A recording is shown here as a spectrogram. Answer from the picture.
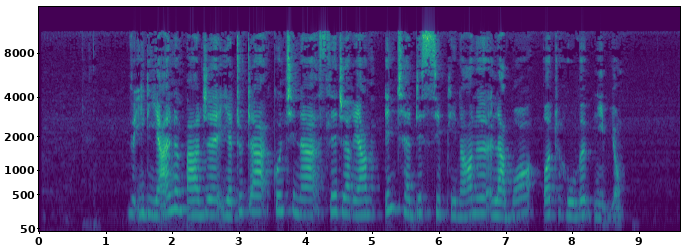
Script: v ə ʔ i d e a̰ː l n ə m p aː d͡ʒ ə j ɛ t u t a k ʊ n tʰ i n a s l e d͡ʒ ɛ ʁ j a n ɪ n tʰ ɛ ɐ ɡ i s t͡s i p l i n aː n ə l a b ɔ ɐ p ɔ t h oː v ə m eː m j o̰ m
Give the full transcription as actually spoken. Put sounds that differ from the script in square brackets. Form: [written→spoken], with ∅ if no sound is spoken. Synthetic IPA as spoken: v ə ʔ i d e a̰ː l n ə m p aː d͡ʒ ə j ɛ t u t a k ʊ n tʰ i n a s l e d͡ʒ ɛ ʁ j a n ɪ n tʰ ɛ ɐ [ɡ→d] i s t͡s i p l i n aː n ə l a b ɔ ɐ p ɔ t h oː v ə [m→n] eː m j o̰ m

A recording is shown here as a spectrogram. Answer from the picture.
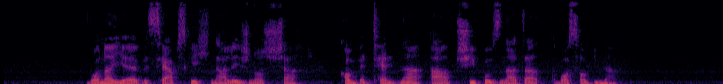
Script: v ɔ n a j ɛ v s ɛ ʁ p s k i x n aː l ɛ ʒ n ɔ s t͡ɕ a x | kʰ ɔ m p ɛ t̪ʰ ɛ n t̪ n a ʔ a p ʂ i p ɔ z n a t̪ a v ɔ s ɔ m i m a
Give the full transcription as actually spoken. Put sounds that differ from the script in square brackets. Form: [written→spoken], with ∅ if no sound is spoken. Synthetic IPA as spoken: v ɔ n a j ɛ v s ɛ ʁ p s k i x n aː l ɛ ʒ n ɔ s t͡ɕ a x | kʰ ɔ m p ɛ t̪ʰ ɛ n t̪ n a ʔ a p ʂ i p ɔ z n a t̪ a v ɔ s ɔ [m→b] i [m→n] a

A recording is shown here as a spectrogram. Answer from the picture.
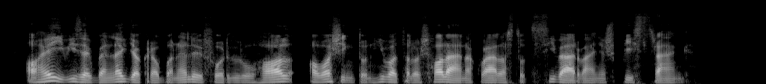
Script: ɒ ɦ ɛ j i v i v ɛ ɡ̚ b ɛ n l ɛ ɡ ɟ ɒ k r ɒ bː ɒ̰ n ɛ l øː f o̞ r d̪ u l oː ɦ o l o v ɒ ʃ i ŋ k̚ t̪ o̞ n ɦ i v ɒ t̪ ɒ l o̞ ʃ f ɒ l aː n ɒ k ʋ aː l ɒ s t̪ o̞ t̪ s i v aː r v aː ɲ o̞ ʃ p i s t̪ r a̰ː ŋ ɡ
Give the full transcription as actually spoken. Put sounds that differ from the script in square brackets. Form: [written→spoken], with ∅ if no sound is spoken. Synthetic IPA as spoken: ɒ ɦ ɛ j i v i [v→z] ɛ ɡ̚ b ɛ n l ɛ ɡ ɟ ɒ k r ɒ bː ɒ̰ n ɛ l øː f o̞ r d̪ u l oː ɦ [o→ɒ] l [o→ɒ] v ɒ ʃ i ŋ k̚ t̪ o̞ n ɦ i v ɒ t̪ ɒ l o̞ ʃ [f→h] ɒ l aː n ɒ k ʋ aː l ɒ s t̪ o̞ t̪ s i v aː r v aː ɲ o̞ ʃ p i s t̪ r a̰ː ŋ ɡ

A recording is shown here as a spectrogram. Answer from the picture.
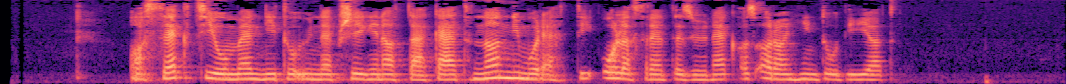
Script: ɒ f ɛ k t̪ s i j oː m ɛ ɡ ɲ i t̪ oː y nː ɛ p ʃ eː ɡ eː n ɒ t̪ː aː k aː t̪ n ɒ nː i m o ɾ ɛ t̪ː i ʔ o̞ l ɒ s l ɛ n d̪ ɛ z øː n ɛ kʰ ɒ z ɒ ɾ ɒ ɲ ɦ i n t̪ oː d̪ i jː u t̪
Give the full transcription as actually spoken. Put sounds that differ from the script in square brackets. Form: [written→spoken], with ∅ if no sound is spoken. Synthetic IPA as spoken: ɒ [f→s] ɛ k t̪ s i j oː m ɛ ɡ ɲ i t̪ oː y nː ɛ p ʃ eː ɡ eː n ɒ t̪ː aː k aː t̪ n ɒ nː i m o ɾ ɛ t̪ː i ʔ o̞ l ɒ s [l→r] ɛ n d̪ ɛ z øː n ɛ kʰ ɒ z ɒ ɾ ɒ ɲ ɦ i n t̪ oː d̪ i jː [u→ɒ] t̪

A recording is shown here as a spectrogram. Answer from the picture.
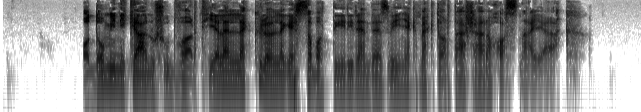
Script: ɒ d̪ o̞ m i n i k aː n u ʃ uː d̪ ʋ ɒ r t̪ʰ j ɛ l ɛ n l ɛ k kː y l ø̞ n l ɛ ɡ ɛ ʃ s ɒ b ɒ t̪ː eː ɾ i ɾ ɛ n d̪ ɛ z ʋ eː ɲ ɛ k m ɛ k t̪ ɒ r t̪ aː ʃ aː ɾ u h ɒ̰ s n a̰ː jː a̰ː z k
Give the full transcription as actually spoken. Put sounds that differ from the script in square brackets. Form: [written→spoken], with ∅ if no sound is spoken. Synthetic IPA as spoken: ɒ d̪ o̞ m i n i k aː n u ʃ [uː→u] d̪ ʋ ɒ r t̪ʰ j ɛ l ɛ n l ɛ k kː y l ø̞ n l ɛ ɡ ɛ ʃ s ɒ b ɒ t̪ː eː ɾ i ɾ ɛ n d̪ ɛ z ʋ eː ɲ ɛ k m ɛ k t̪ ɒ r t̪ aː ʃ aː ɾ [u→ɒ] h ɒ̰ s n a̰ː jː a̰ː [z→∅] k

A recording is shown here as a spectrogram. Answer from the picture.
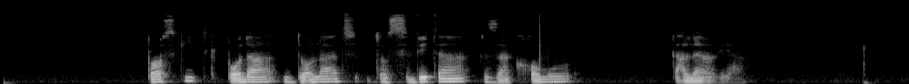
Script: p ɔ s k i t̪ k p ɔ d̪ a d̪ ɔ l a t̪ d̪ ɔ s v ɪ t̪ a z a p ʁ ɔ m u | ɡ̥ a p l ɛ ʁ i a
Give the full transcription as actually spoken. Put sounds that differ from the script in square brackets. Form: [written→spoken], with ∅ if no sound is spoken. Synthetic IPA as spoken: p ɔ s k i t̪ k p ɔ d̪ a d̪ ɔ l a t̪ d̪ ɔ s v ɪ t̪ a z a [p→k] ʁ ɔ m u | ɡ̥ a [p→∅] l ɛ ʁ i a

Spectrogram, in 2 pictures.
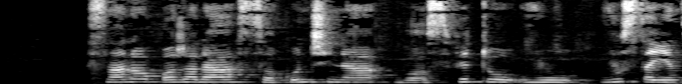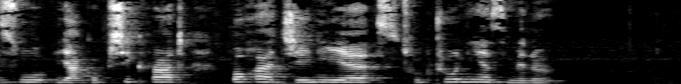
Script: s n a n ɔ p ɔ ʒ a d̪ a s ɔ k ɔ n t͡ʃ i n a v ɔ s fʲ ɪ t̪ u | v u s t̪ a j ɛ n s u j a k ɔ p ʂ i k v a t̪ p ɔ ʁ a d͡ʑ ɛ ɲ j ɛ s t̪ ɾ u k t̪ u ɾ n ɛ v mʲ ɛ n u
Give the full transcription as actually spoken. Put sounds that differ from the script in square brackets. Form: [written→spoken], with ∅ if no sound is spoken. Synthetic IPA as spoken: s n a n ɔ p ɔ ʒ a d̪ a s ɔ k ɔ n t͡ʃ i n a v ɔ s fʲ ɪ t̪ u | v u s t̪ a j ɛ n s u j a k ɔ p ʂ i k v a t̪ p ɔ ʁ a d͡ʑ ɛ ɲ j ɛ s t̪ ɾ u k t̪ u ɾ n ɛ [v→z] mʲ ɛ n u

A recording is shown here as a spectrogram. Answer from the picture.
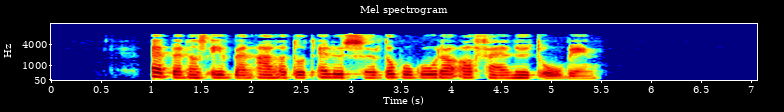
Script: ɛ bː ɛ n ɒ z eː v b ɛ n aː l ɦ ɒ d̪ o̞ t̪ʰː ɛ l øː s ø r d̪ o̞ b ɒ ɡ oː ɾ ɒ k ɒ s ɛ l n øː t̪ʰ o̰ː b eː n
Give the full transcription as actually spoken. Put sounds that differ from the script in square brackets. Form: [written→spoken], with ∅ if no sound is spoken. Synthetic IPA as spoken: ɛ bː ɛ n ɒ z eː v b ɛ n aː l ɦ ɒ [d̪→t̪] o̞ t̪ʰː ɛ l øː s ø r d̪ o̞ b [ɒ→o] ɡ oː ɾ ɒ [k→ʔ] ɒ [s→f] ɛ l n øː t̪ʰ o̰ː b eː n

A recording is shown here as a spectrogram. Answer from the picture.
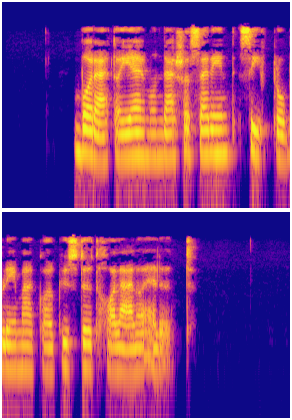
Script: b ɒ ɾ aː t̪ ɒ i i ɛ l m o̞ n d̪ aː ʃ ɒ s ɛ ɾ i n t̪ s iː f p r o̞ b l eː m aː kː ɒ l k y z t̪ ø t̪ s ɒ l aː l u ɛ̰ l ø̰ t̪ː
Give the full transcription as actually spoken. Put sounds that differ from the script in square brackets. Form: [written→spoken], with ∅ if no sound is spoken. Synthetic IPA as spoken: b ɒ ɾ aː t̪ ɒ [i→j] i ɛ l m o̞ n d̪ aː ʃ ɒ s ɛ ɾ i n t̪ s iː f p r o̞ b l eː m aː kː ɒ l k y z [t̪→d̪] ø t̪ [s→h] ɒ l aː l [u→ɒ] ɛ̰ l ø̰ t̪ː

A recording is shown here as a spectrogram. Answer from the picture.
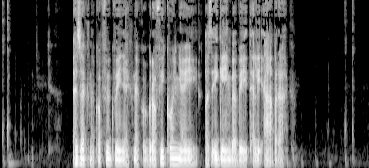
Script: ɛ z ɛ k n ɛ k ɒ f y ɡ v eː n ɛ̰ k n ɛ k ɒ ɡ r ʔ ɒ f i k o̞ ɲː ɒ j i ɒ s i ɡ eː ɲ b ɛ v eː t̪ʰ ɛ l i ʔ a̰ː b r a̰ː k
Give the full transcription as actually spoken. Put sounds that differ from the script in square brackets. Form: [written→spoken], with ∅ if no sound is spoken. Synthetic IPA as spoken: ɛ z ɛ k n ɛ k ɒ f y ɡ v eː [n→ɲ] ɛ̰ k n ɛ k ɒ ɡ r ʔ ɒ f i k o̞ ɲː ɒ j i ɒ [s→z] i ɡ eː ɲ b ɛ v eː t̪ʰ ɛ l i ʔ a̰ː b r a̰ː k

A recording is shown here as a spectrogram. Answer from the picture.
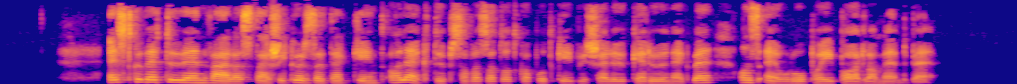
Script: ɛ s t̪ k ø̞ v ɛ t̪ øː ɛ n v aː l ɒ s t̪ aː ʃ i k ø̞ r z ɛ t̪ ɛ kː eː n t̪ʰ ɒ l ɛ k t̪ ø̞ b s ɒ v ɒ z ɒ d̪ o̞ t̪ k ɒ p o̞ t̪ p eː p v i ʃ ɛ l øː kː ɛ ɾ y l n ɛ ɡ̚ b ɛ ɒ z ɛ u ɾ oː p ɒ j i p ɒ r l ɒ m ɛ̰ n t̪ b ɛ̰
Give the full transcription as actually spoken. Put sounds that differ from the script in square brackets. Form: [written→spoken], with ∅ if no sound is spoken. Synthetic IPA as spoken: ɛ s t̪ k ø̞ v ɛ t̪ øː ɛ n v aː l ɒ s t̪ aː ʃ i k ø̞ r z ɛ t̪ ɛ kː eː n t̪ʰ ɒ l ɛ k t̪ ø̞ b s ɒ v ɒ z ɒ [d̪→t̪] o̞ t̪ k ɒ p o̞ t̪ [p→k] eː p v i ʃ ɛ l øː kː ɛ ɾ y l n ɛ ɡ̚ b ɛ ɒ z ɛ u ɾ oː p ɒ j i p ɒ r l ɒ m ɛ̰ n [t̪→d̪] b ɛ̰

